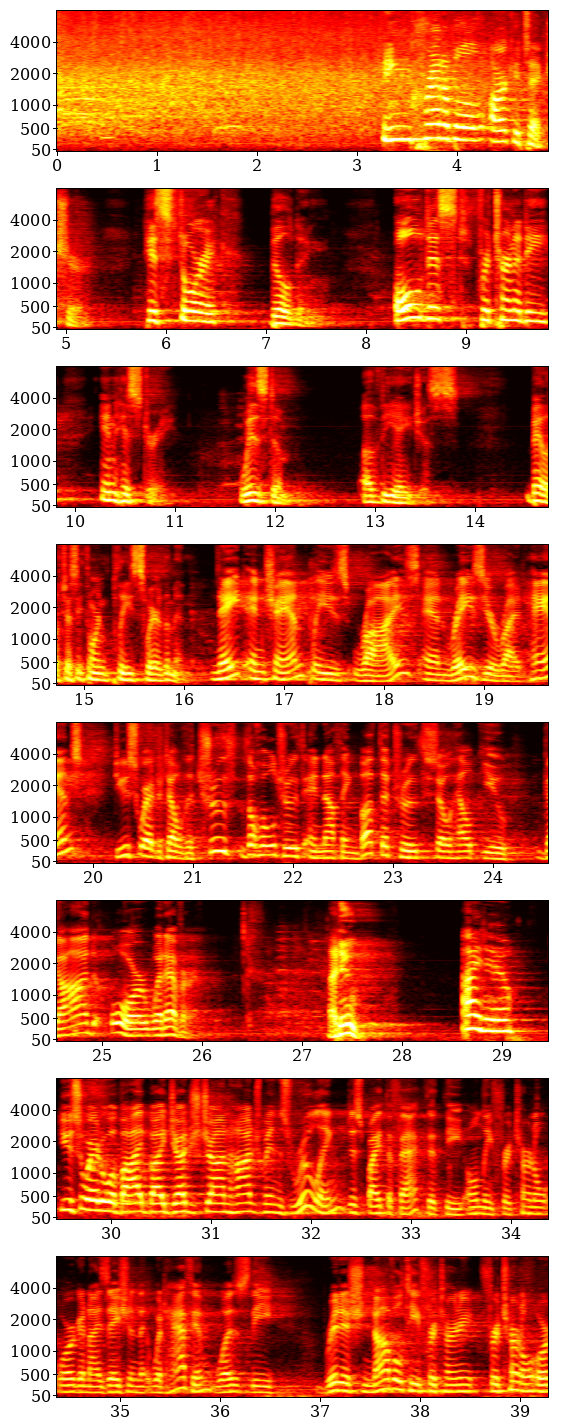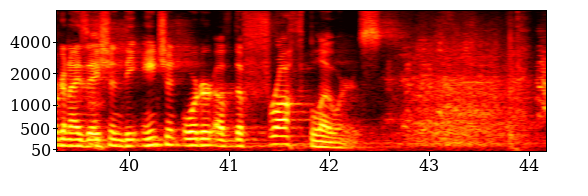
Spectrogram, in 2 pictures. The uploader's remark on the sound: Live from SF Sketchfest. This week’s episode was recorded live in front of an audience at the Sydney Goldstein Theater!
